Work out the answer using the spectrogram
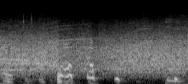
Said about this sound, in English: Oh, you want the applause? Okay, there you go.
